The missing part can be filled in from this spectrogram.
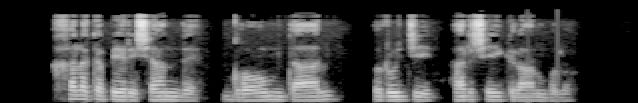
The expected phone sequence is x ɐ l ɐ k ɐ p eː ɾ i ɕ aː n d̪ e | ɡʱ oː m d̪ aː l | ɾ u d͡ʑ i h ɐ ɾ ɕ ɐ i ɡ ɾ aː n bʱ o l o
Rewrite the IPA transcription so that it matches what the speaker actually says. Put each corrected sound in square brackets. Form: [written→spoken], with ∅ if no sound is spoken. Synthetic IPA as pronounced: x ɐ l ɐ k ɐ p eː ɾ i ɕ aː n d̪ e | ɡʱ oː m d̪ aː l | ɾ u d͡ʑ i h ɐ ɾ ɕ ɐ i ɡ ɾ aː n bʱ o l o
